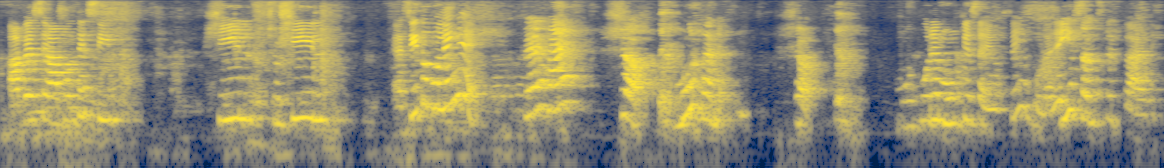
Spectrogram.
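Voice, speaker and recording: Woman teacher, high voice, classroom lesson, demonstrates sounds slowly, very echoey room. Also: a bit bright. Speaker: Hindi teacher. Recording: very echoey classroom with faint noise.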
